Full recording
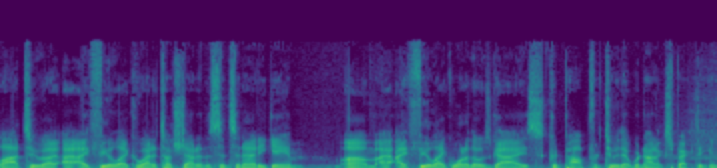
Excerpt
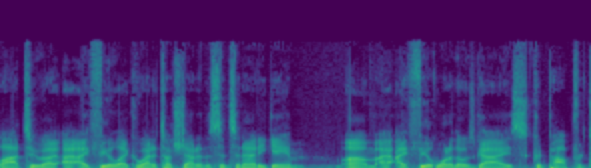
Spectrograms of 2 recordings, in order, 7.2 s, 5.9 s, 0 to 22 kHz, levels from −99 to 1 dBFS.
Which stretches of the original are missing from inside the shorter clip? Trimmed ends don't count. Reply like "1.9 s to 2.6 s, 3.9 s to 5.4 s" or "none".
4.3 s to 4.5 s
